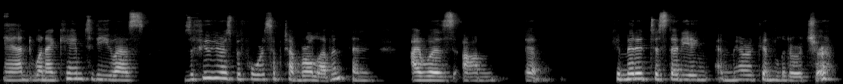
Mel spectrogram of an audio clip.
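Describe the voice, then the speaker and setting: A woman's voice: mid-range voice, fairly quick. Effusive woman speaking on a video call. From Jordan. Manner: warm, effusive, with frequent ums. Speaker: guest speaker, professor.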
